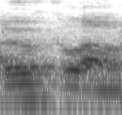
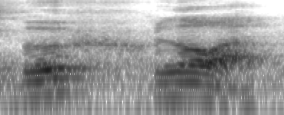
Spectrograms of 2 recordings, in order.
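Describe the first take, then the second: First: The name is pronounced the English way. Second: The name is pronounced the German way. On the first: "but in English it would be like book uh, Buchlo" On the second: "I wanted to butcher in German. I think it's Buchloe"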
